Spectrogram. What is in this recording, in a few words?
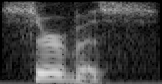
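"service", US English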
